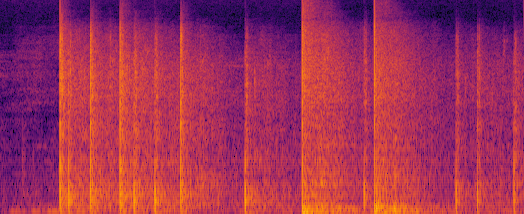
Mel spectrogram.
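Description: Fireworks display, aerial shells bursting: after a brief lull, a fast run of sharp bangs starts about half a second in. A heavier boom about three seconds in rumbles on, then a few more scattered bangs follow.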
